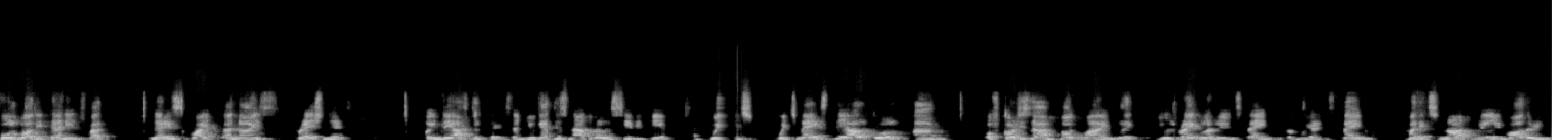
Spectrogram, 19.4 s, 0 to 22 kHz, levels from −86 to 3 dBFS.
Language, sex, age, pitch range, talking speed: English, male, 50-69, 205-260 Hz, 140 wpm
